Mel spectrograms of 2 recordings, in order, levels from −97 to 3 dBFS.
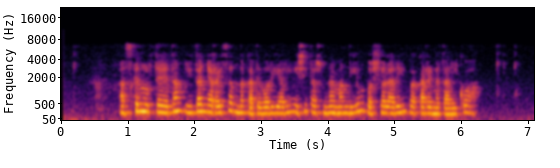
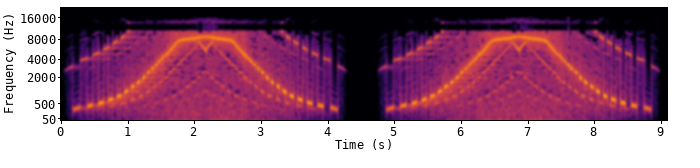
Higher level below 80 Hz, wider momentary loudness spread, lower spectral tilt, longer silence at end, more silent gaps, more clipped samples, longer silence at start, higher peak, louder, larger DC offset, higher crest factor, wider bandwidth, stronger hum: first, -50 dBFS vs -58 dBFS; second, 8 LU vs 14 LU; first, -8 dB/octave vs 3 dB/octave; first, 0.85 s vs 0.15 s; second, none vs 4.32-4.74 s; neither; first, 0.9 s vs 0.1 s; about the same, -2 dBFS vs -2 dBFS; second, -18 LUFS vs -11 LUFS; neither; about the same, 16 dB vs 12 dB; second, 7 kHz vs 16 kHz; neither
